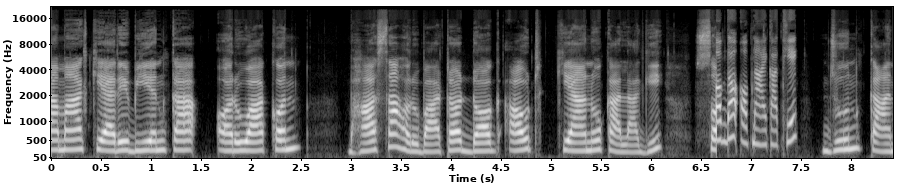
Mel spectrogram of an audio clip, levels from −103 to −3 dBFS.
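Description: Right after "क्यानोका लागि", from 6.65 to 7.46 s, speech turns high and hurried: a section at the wrong speed, playing twice as fast, likely from a mismatched clock.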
